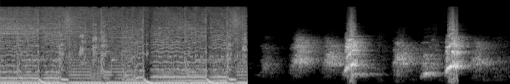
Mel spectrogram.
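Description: Loud music cuts off abruptly, then a dog gives a few sharp, yelping barks in quick succession, with brief whiny tones between them.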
